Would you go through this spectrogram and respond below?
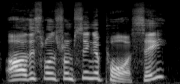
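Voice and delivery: delighted discovery of a far-off gift; surprised. Real, not acted.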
